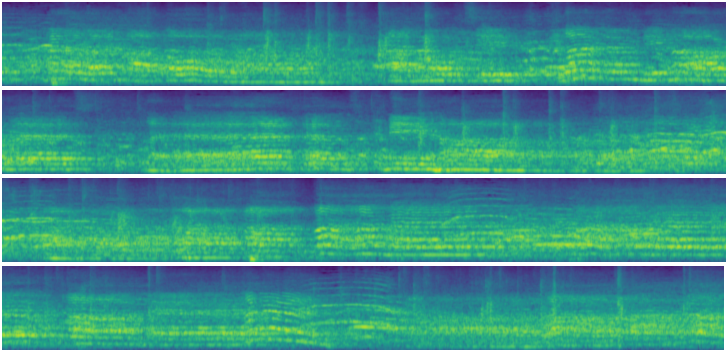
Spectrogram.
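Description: Several men sing together through a microphone.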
